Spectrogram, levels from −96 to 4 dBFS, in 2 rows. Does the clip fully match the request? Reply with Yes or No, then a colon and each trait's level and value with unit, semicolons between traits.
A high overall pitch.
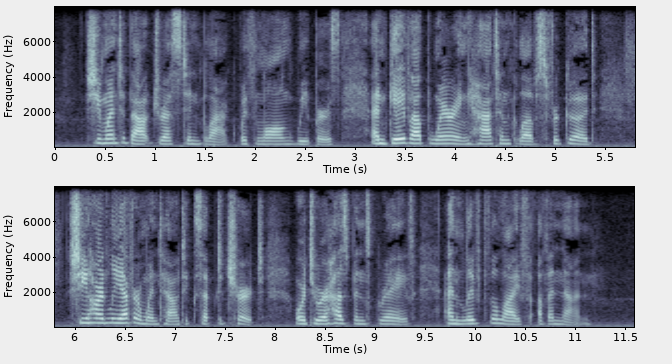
Yes: high, 195 Hz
